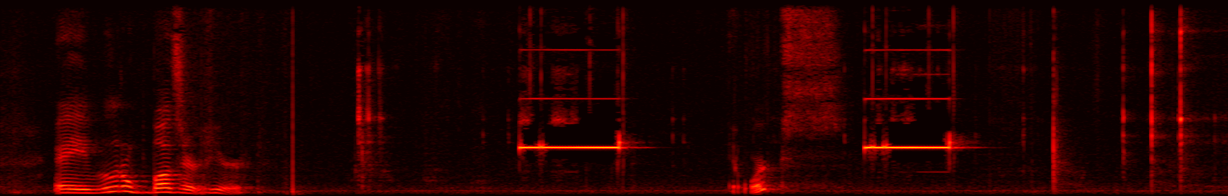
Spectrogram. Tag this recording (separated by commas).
Speech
